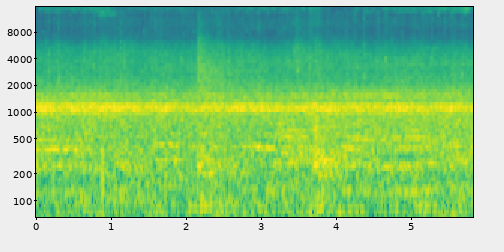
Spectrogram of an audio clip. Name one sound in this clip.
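A model train rolls along its track with a steady electric whir and rattle.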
